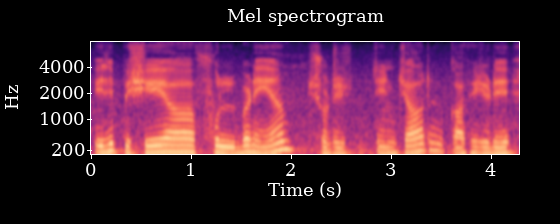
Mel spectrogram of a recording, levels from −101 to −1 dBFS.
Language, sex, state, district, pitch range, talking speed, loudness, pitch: Punjabi, male, Punjab, Kapurthala, 140-170 Hz, 155 wpm, -14 LUFS, 155 Hz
